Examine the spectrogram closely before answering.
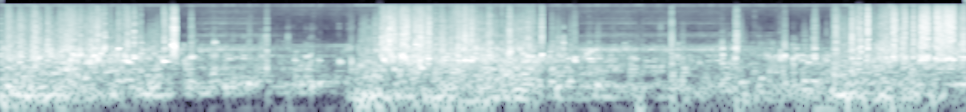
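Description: Scuba regulator breathing heard through an underwater camera housing: a rumbling, crackling stream of exhaled bubbles that grows louder and hissier about a third of the way in.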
